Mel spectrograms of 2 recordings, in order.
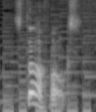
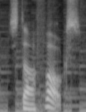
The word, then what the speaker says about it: Star Fox: Which, if you say it in German, then it sounds like Star Fox. Star Fox? It's because the F is pronounced like a V.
